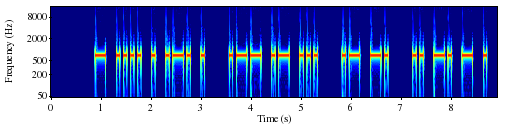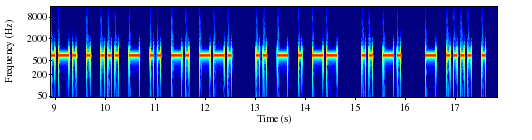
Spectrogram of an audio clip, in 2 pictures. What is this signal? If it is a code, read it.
Morse code, heard as a keyed tone, about 17 wpm, 700 Hz. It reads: THERE WAS AN INTERESTING ITEM IN THE
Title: Sentences from Top 1000 Words - Review Part 6 - 17wpm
